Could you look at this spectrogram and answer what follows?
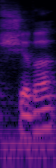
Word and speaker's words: Shiva: by the name of Shiva, and let's get this right, this is Shiva, not Shiva. Don't pronounce it Shiva, you'll just sound like a fool at this point from here on out.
